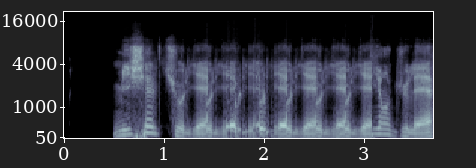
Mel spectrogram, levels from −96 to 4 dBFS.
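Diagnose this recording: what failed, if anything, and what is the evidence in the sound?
From 1.43 s to 3.06 s a fragment of about 0.28 s repeats back to back, six times over, a broken-record loop. Likely a stalled player or stream that kept resending its last buffered fragment, so the speech due in that stretch is simply gone.

Inside that, from 1.55 s to 2.15 s, there's repeated packet loss with a robotic sound on the network side: sixteen short holes, the longest about 22 ms, each patched by stretching the last sound. Nearly half the span is filled in, hence the choppy texture.

Then 2.18 s to 2.63 s drags slightly, a jitter buffer slow-down. The receiver repeated pitch periods to rebuild its reserve, adding about 36 ms, so playback runs at roughly 94% speed with the pitch unchanged and sounds a little drawn out.

Finally, at 2.69 to 2.72 s, a short concealed packet loss: about 20 ms never arrived in time and got patched by continuing the previous sound before blending back in. 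You hear it as a quick smear or wobble.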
